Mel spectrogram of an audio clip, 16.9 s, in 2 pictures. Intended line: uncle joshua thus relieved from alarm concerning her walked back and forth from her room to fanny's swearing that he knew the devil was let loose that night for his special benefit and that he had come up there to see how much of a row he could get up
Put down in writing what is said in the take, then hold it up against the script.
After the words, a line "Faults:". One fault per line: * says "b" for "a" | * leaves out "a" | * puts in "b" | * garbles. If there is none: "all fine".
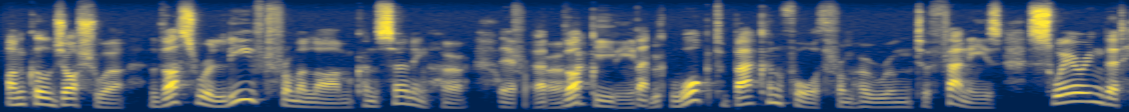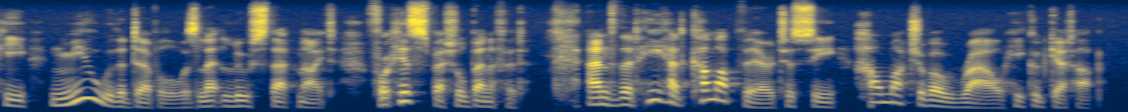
uncle joshua thus relieved from alarm concerning her [garbled] walked back and forth from her room to fanny's swearing that he knew the devil was let loose that night for his special benefit and that he had come up there to see how much of a row he could get up
Faults:
* garbles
